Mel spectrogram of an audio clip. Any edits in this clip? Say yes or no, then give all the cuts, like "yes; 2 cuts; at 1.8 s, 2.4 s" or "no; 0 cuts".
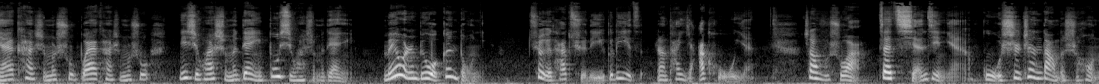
yes; 1 cut; at 5.2 s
